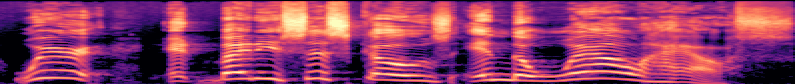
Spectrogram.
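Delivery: high, loud, drawn-out yelling; calling back. Retold or imitated. Boys tell daddy where they're trapped, hollering. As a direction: holler every word slowly so it carries.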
